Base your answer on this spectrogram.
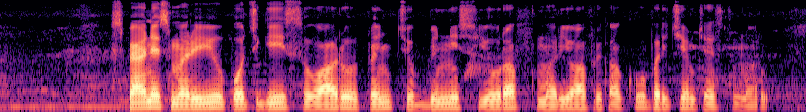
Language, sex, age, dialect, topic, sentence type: Telugu, male, 18-24, Southern, agriculture, statement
